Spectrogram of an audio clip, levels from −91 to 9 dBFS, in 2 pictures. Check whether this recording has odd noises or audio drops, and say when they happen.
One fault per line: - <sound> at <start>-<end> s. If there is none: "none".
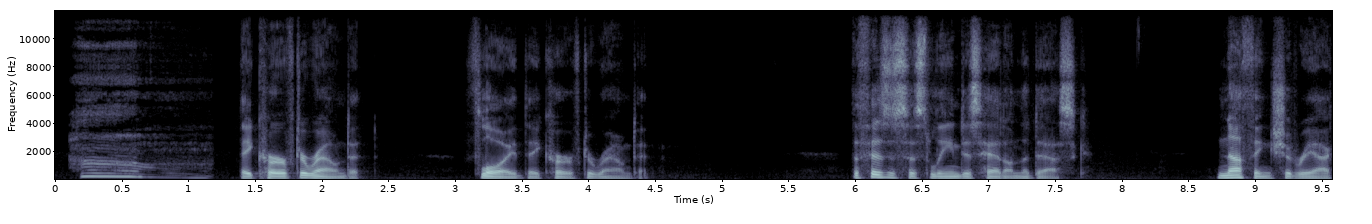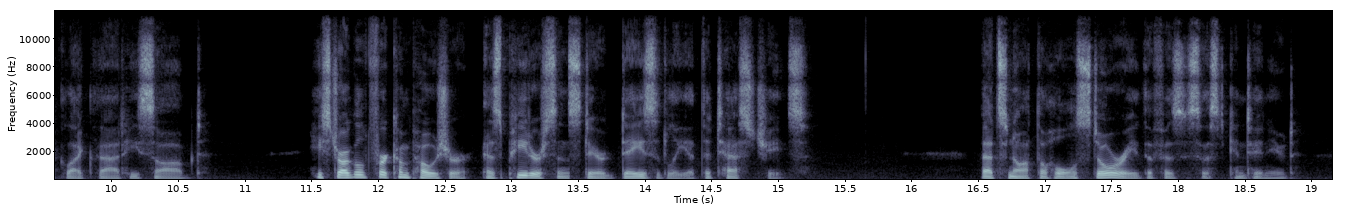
- sigh at 0.1-1.2 s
